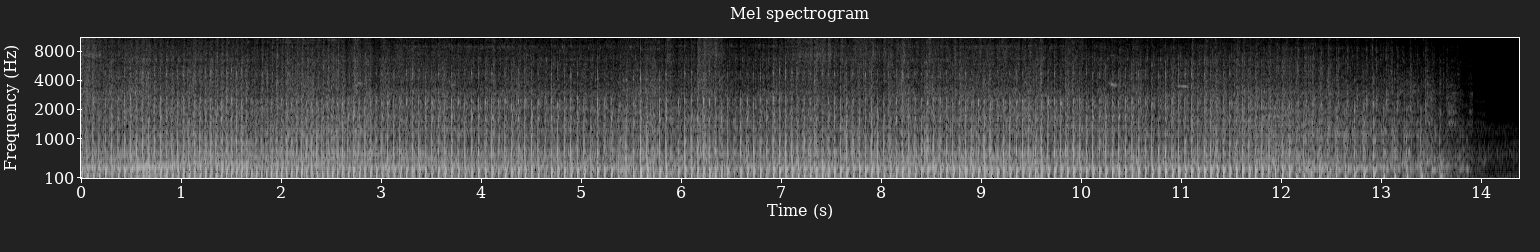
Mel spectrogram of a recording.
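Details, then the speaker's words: Axis/Coleman M200 mini bike, 196cc single, 22mm Mikuni carb, aftermarket exhaust, governor delete, riding with a 110 jet: fast, somewhat uneven thumping, then it suddenly drops away, still cutting out at the very top end; owner wonders if it is starving for fuel and plans to raise the needle. "All right, the 110 jet feels good, but honestly it still seems like it's cutting out a little bit at the very top end. I don't know if it's starving for fuel,"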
